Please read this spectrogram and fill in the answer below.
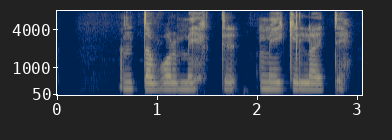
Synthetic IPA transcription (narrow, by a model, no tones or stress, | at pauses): ɛnt̪avɔɾʏ | mɪːcɪlaːjt̪ɪ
